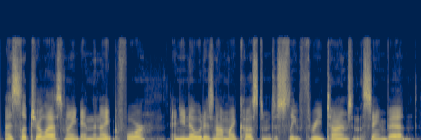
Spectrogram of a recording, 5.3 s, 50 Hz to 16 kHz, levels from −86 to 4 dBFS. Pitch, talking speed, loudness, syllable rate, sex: 135 Hz, 285 wpm, -18 LUFS, 6.4 syllables/s, male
